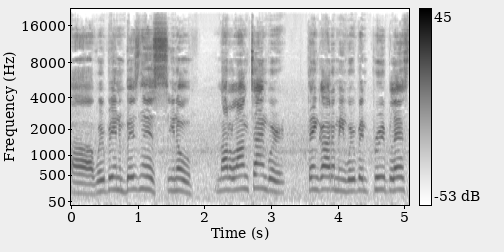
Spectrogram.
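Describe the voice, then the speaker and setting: An American-accented man speaks at a moderate pace and a high pitch. His intonation is fairly even, and there is noticeable background noise. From Texas, San Antonio. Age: 20s. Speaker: truck painter and builder. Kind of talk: casual interview. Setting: outdoors at a truck show. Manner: halting, many fillers.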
